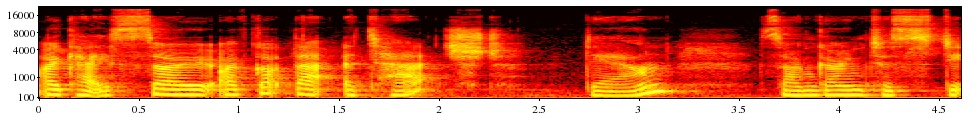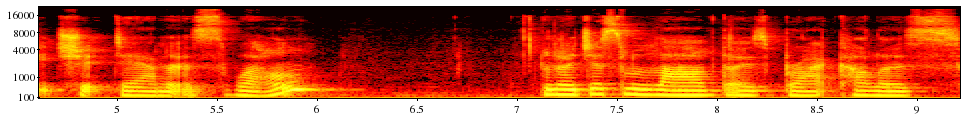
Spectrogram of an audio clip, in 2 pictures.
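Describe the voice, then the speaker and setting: The speaker talks at a very slow pace with an Australian accent. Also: woman. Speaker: scrapbooking crafter. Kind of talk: tutorial.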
